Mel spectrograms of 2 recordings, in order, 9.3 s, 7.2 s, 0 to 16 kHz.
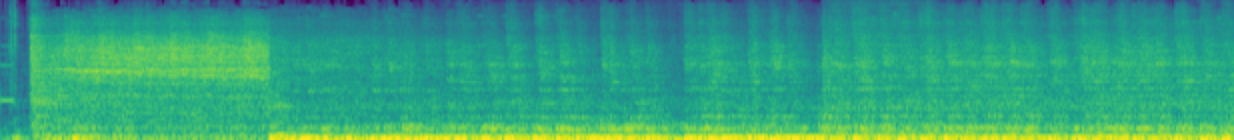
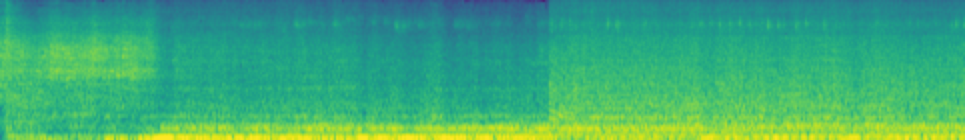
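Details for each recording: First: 1985 Chevy C10 with a larger cam and a new Holley 4160 Street Warrior 600 CFM carb (electric choke, vacuum secondaries) that has been running rich on cold starts. About two seconds of cranking, then the V8 holds a steady, deep idle without screaming. Normal start. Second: 1985 Chevy C10 cammed, new Holley 4160 Street Warrior 600 CFM electric-choke carb, complete cold start: catches after a second and settles into a steady, noticeably high idle; fast idle set too high.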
